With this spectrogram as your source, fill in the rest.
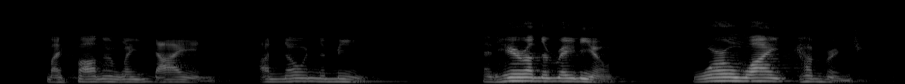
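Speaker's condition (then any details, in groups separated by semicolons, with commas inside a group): Speech impediment; 17 surgeries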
